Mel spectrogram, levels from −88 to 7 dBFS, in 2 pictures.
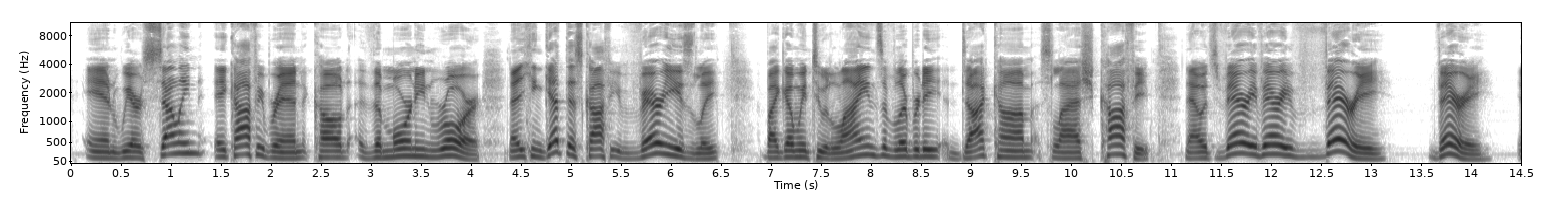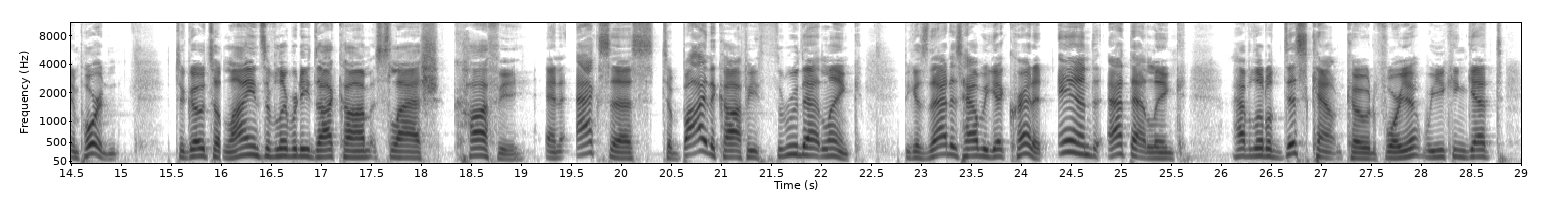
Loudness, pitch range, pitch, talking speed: -16 LUFS, 135-180 Hz, 155 Hz, 145 wpm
